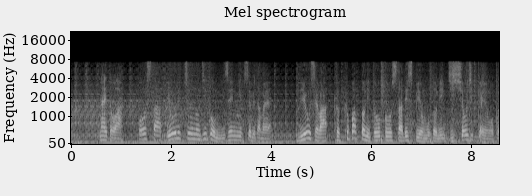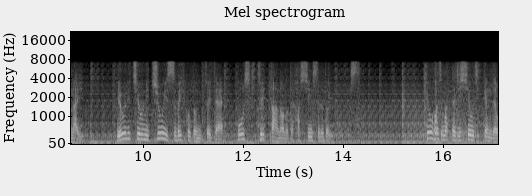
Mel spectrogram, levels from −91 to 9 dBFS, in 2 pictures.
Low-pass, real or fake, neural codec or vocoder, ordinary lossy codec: 7.2 kHz; fake; codec, 16 kHz, 0.4 kbps, LongCat-Audio-Codec; none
